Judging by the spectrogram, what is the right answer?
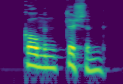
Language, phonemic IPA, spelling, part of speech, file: Dutch, /ˈkomə(n) ˈtʏsə(n)/, komen tussen, verb, Nl-komen tussen.ogg
- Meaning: inflection of tussenkomen: 1. plural present indicative 2. plural present subjunctive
